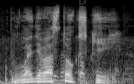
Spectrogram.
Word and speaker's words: Владивостокский: Владивостокский. Владивостокский, без буквы С, Да.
